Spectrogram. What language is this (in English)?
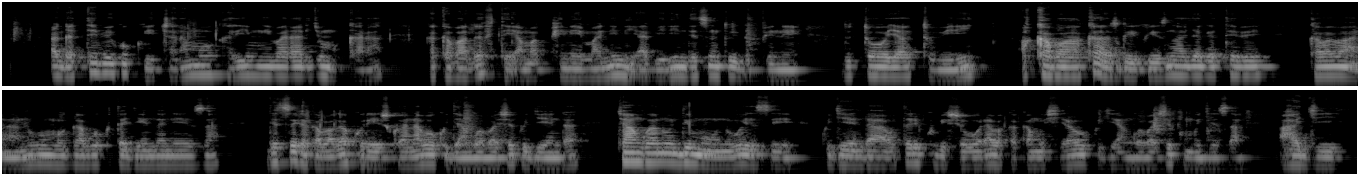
Kinyarwanda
